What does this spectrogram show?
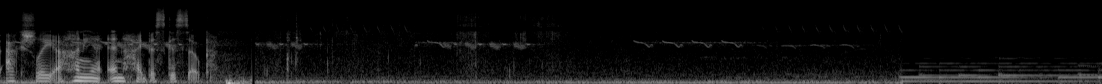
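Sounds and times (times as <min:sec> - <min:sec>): low rumble of outdoor noise: 0:00.0 - 0:09.0
songbird chirping: 0:00.0 - 0:09.1.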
